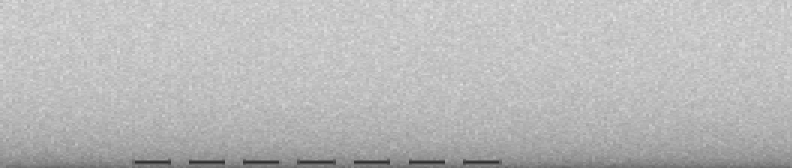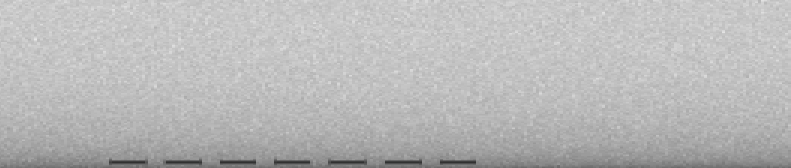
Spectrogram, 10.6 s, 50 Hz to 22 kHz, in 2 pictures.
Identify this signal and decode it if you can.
Beep code, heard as beeps, played twice, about 870 Hz. 7 short. In AMI BIOS tables: virtual mode exception error; in Dell tables: processor failure.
